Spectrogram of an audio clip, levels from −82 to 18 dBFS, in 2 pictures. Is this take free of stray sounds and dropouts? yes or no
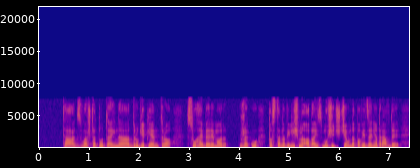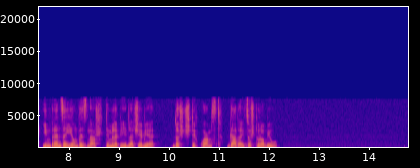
yes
